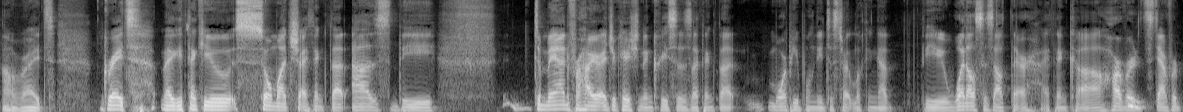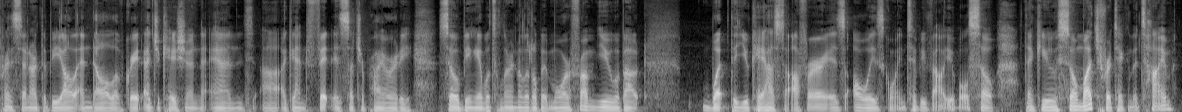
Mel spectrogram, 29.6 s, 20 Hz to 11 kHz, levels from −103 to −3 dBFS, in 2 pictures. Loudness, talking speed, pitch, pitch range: -24 LUFS, 185 wpm, 80 Hz, 80-95 Hz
